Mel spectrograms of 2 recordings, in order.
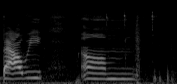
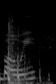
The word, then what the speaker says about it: Bowie: is the bow a knife and yes it's pronounced bow II it is it's not Bowie but this um I love it now this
